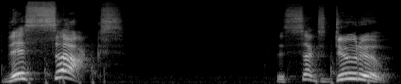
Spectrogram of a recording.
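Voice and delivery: high, loud exasperated shout; loud, high-pitched venting at a broken build; frustrated outburst. Real, not acted. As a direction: yell it out, totally fed up. Fed up with failed build.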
